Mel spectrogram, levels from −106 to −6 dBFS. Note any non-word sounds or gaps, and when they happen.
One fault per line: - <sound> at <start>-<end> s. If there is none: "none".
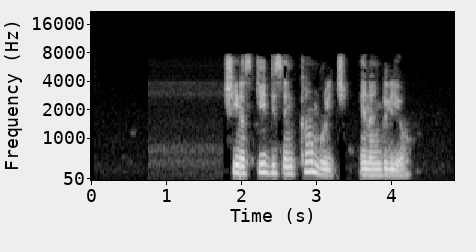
none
